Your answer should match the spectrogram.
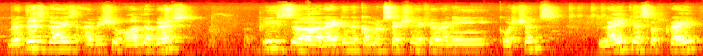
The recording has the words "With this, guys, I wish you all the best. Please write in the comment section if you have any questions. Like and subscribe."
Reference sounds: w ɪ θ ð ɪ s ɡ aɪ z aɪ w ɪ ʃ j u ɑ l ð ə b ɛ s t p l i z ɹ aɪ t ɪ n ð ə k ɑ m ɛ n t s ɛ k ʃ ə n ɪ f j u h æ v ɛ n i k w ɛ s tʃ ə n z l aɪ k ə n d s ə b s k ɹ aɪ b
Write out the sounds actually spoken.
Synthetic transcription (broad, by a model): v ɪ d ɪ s ɡ aɪ z aɪ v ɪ ʃ j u ɑ l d ə b ɛ s t p l i z ɹ aɪ t ɪ n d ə k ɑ m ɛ n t s ɛ k ʃ ə n ɪ f j u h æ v ɛ n i k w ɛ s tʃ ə n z l aɪ k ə n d s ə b s k ɹ aɪ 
